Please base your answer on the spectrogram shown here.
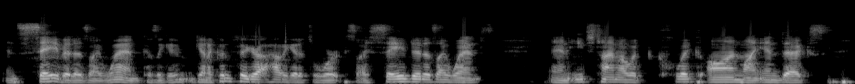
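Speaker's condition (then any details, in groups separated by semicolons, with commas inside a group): No condition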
